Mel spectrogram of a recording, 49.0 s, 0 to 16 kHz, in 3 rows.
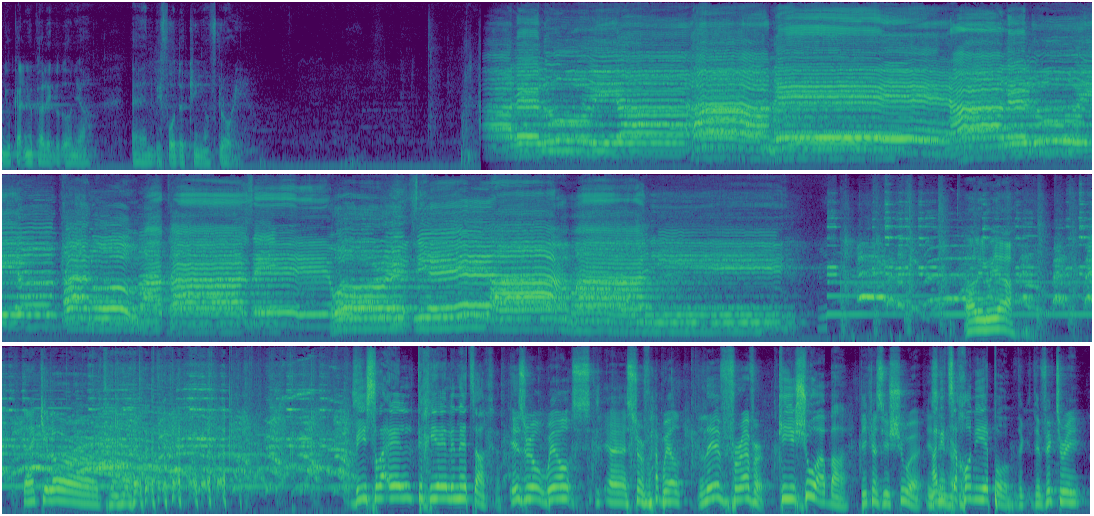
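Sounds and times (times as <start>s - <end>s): group chanting a hymn: 7.2s - 28.8s.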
